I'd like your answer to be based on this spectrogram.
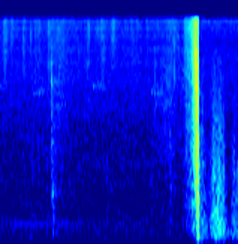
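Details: Pet named Fiora in a quiet room gives one sharp, explosive cough near the end, followed by a short rough exhalation: cough.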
